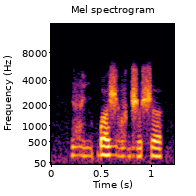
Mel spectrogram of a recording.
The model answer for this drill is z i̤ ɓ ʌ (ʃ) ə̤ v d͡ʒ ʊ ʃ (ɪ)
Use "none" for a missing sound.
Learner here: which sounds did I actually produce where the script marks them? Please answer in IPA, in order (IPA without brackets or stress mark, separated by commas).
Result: ʒ, ə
